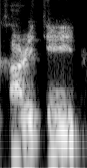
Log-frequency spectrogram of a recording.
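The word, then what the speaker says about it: Harry Kane: Что Гарри Кейн – это как типа анаграмма, если на английском он читается как Харри Кейн. И Харри Кейн – это и есть ураган на английском.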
